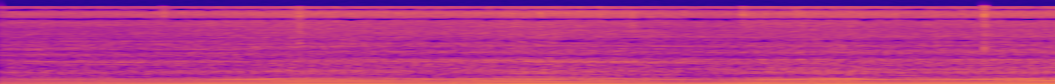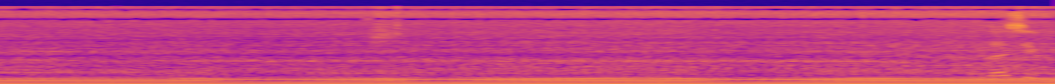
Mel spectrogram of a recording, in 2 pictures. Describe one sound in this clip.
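Mud squelches under spinning tyres.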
